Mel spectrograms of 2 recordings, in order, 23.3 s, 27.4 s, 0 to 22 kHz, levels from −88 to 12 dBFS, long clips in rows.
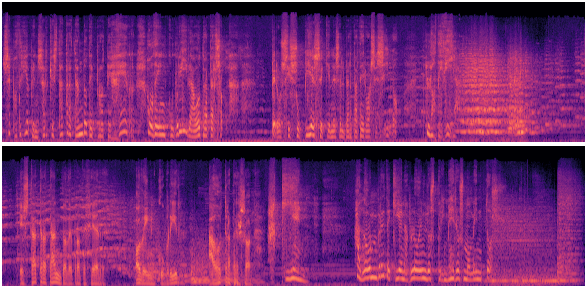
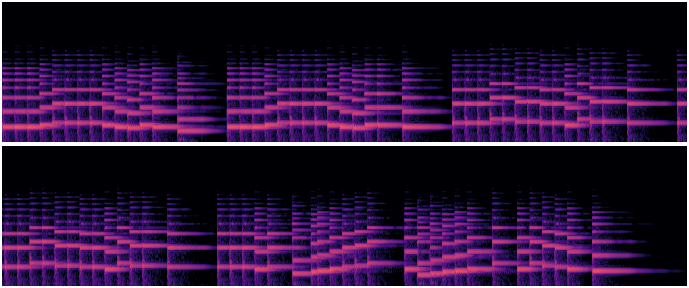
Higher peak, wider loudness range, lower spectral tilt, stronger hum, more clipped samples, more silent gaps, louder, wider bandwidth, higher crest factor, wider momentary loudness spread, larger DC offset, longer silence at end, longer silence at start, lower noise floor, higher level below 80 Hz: first, -2 dBFS vs -20 dBFS; about the same, 3 LU vs 3 LU; second, -3 dB/octave vs -5.5 dB/octave; neither; neither; neither; first, -17 LUFS vs -32 LUFS; first, 16 kHz vs 6 kHz; about the same, 16 dB vs 14 dB; first, 13 LU vs 8 LU; neither; second, 0.05 s vs 1 s; about the same, 0 s vs 0 s; second, -38 dBFS vs -79 dBFS; first, -42 dBFS vs -70 dBFS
